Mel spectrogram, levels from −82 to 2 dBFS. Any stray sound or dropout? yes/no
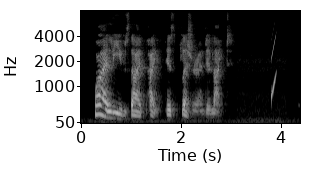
yes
